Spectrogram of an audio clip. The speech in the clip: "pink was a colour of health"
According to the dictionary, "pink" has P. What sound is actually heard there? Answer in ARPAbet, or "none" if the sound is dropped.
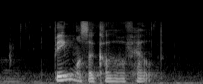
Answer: B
